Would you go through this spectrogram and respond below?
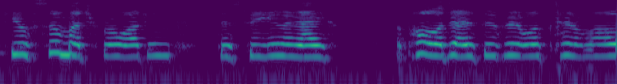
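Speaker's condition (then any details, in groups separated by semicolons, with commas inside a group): Cerebral palsy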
